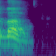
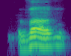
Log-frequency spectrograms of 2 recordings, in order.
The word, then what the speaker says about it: Vav: Now, he says, Rabotai, Vav, not, right, notwithstanding the common minhag of Rov of Am Yisrael, Sfaradim and Ashkenazim, pronouncing the letter Vav, with a V sound.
